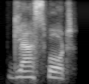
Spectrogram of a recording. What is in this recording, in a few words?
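"glassy", Indian; Dictionary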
